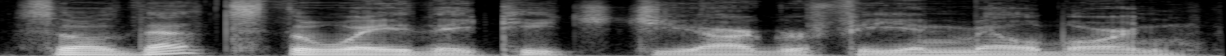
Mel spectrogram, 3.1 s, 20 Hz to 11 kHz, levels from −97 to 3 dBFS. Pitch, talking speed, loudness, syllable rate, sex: 95 Hz, 175 wpm, -18 LUFS, 4.4 syllables/s, male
